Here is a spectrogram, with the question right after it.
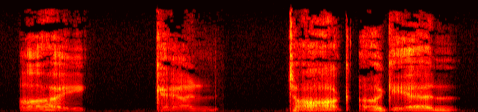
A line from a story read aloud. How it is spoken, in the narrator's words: in that grating, gravelly voice, he said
